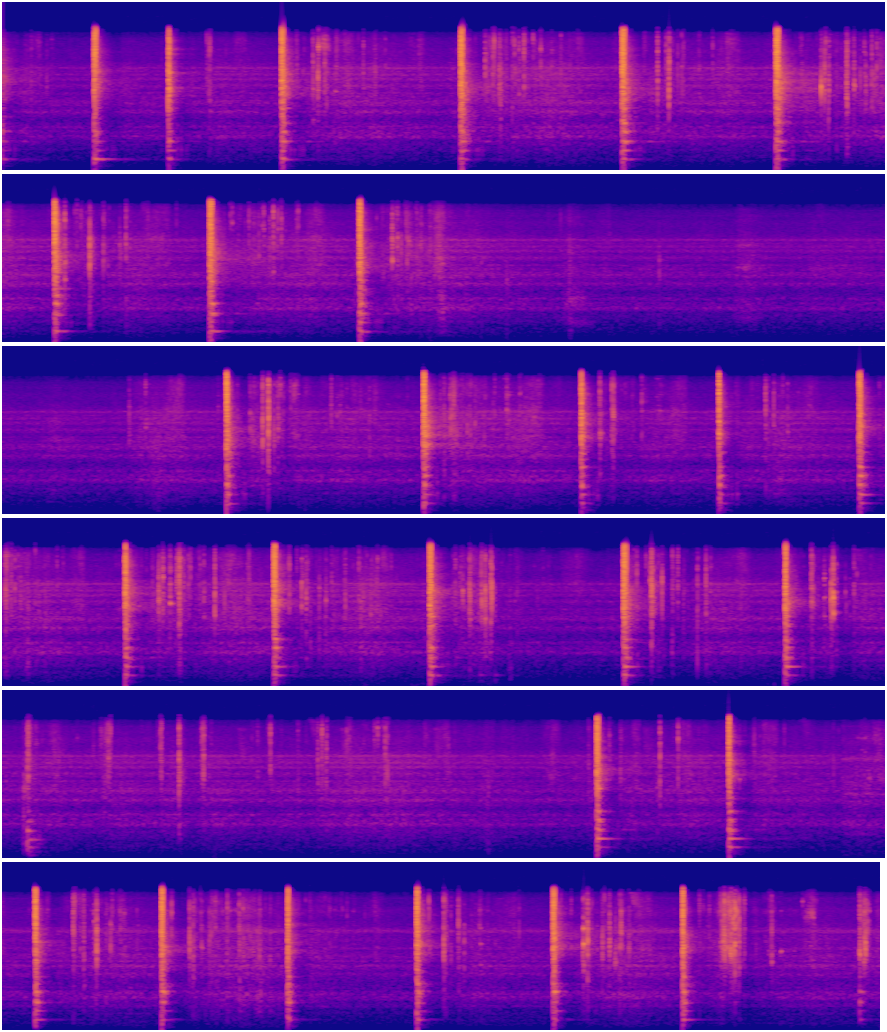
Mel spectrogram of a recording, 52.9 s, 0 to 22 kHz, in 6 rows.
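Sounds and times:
axe chopping log: 0.0s - 0.3s, 0.9s - 1.9s, 2.8s - 3.3s, 4.6s - 5.3s, 6.2s - 6.8s, 7.7s - 8.8s, 9.4s - 10.1s, 10.9s - 11.6s, 12.4s - 13.1s, 19.9s - 20.6s, 21.9s - 22.4s, 23.4s - 23.9s, 24.8s - 25.4s, 26.2s - 26.8s, 27.7s - 30.1s, 30.7s - 31.5s, 32.7s - 33.5s, 34.3s - 35.0s, 35.6s - 35.8s, 41.2s - 41.6s, 42.6s - 43.0s, 44.4s - 47.3s, 48.3s - 48.9s, 49.6s - 51.6s, 52.7s - 52.9s
wood cracking: 27.7s - 31.5s, 44.5s - 47.2s, 49.6s - 52.0s.

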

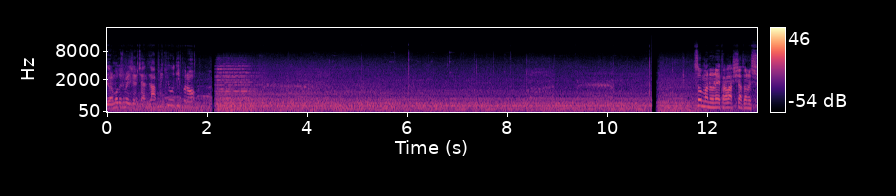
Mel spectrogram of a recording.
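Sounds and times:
steady mechanical hum: 2.8s - 13.0s.

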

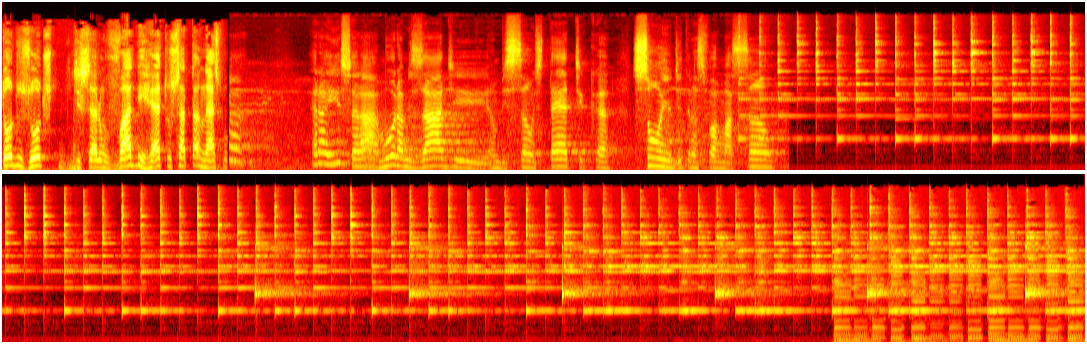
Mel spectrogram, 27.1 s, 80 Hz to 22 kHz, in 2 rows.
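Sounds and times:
held tone: 9.1s - 27.0s.

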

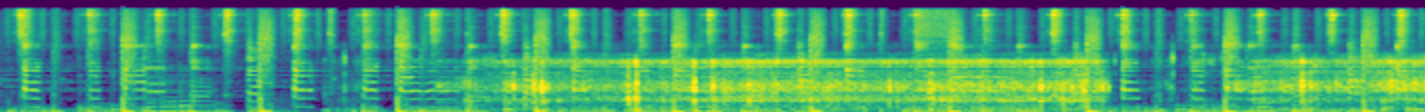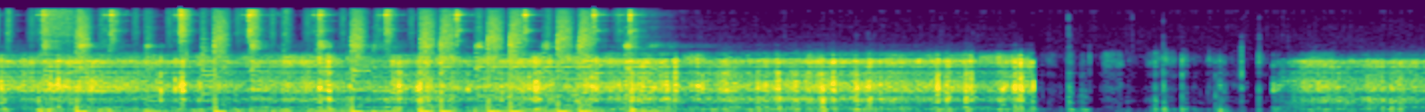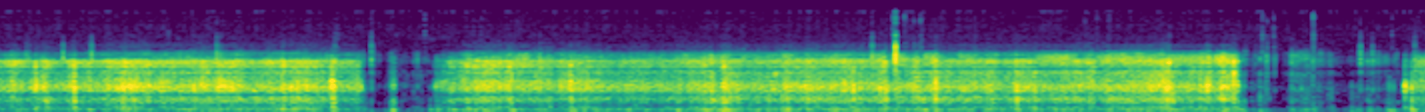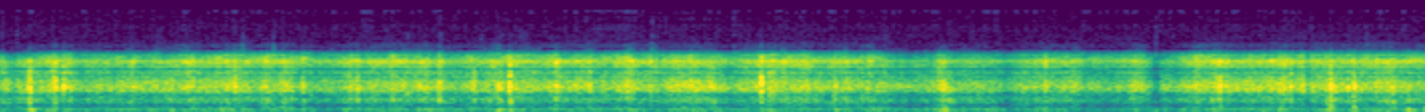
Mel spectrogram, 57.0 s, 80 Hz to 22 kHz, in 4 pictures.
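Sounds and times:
static-like hiss: 0.0s - 57.0s
low hum: 3.3s - 24.3s.

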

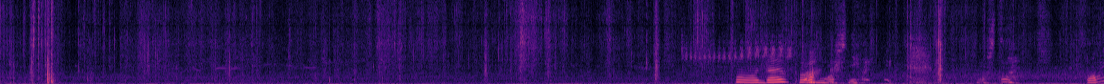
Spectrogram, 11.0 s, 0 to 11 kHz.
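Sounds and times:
sharp crunches: 0.0s - 7.2s
rustling of mulch: 0.0s - 11.0s.

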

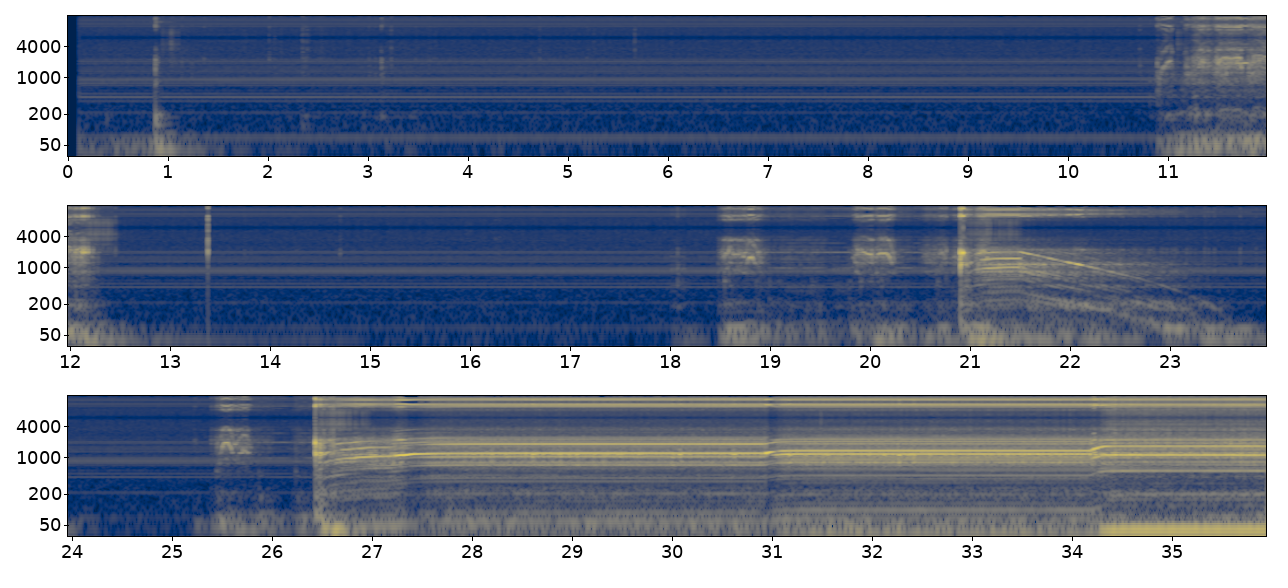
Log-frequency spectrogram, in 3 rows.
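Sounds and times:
faint electrical hum: 0.1s - 35.9s
electric motor whine: 10.9s - 12.6s, 18.4s - 24.1s, 25.2s - 35.9s.

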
